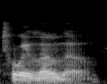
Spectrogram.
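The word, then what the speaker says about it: Toilolo: the the development of toy loo is that how you say his name that's exactly how you say it has yeah LaVine Toyo he has been a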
